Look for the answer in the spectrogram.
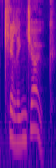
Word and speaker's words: Killing Joke: How do you say it? – Killing Joke.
